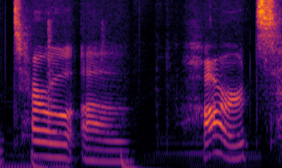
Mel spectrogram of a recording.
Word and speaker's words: Tarot of Hearts: large guide book ah tarot of Hearts it is heart plus art okay so that is how you pronounce it invites you to join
